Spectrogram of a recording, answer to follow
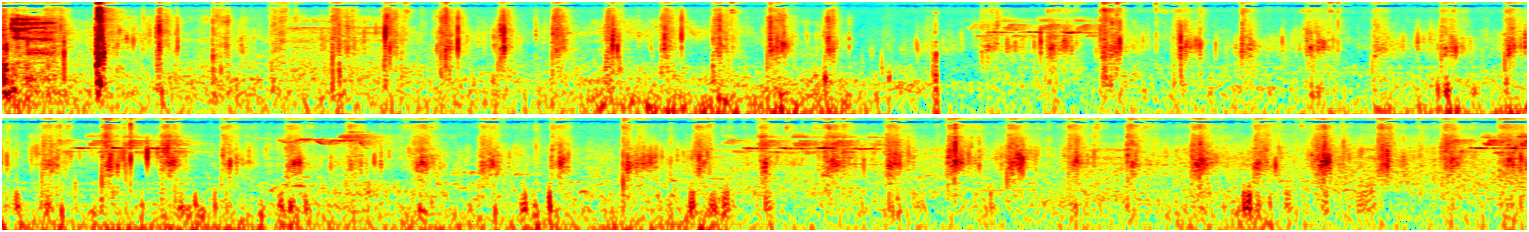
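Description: Footsteps on a gravel trail at a steady walking pace, about two steps a second.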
